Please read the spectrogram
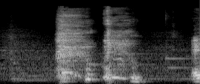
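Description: A man coughs twice in short succession, about half a second in, over faint steady background music.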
